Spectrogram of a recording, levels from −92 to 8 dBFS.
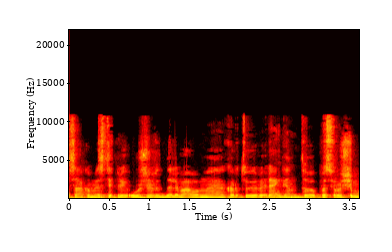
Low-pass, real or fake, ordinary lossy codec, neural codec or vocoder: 10.8 kHz; real; AAC, 32 kbps; none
